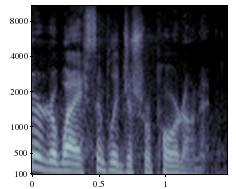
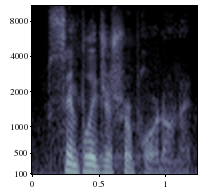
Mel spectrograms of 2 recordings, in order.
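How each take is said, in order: First: Said in the usual way. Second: "Simply" leaned on, the rest dropped softer and lower; stress on simply. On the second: Shown as a demonstration. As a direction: hit "Simply", then let the line sink quietly.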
